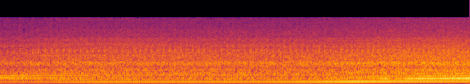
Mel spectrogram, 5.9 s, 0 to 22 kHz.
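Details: Toyota Supra with a swapped 1JZ-GTE of unknown miles, a week after the swap: deep idle with a regular low knock rising with revs. Owner suspects a weak original oil pump giving low start-up oil pressure, oil never low; rod knock.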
